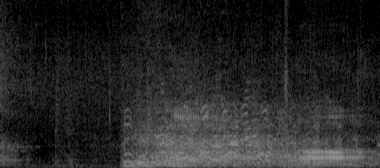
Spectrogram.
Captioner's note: audience laughs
